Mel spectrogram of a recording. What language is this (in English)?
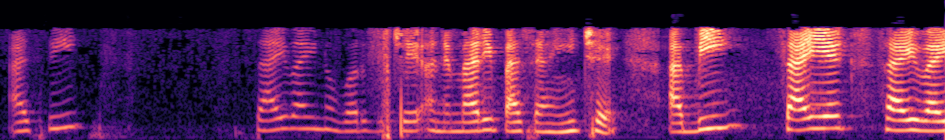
Gujarati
